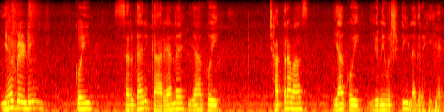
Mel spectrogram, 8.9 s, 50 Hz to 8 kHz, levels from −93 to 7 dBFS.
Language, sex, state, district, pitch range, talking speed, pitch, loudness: Hindi, male, Jharkhand, Jamtara, 95-150 Hz, 95 wpm, 125 Hz, -21 LUFS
